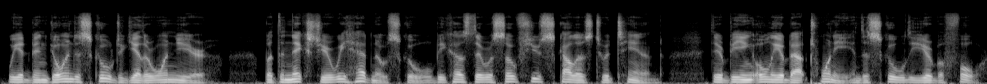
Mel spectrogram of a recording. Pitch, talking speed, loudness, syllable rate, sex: 100 Hz, 220 wpm, -17 LUFS, 5.8 syllables/s, male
